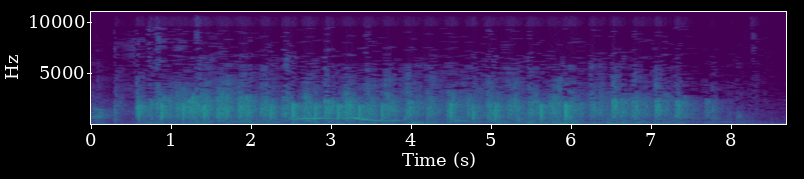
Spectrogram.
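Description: Audience applauding for about seven seconds, starting about half a second in and tapering off near the end.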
